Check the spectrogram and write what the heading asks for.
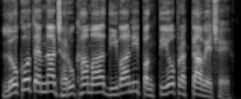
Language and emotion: Gujarati, neutral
